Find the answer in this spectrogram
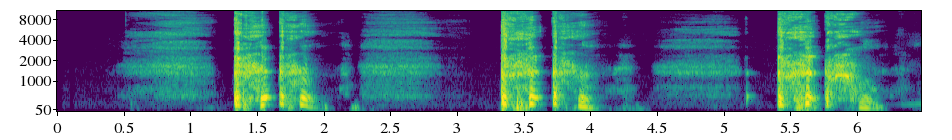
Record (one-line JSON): {"three_cough_length": "6.5 s", "three_cough_amplitude": 32768, "three_cough_signal_mean_std_ratio": 0.38, "survey_phase": "beta (2021-08-13 to 2022-03-07)", "age": "45-64", "gender": "Male", "wearing_mask": "No", "symptom_none": true, "smoker_status": "Current smoker (e-cigarettes or vapes only)", "respiratory_condition_asthma": true, "respiratory_condition_other": false, "recruitment_source": "REACT", "submission_delay": "0 days", "covid_test_result": "Negative", "covid_test_method": "RT-qPCR", "influenza_a_test_result": "Negative", "influenza_b_test_result": "Negative"}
